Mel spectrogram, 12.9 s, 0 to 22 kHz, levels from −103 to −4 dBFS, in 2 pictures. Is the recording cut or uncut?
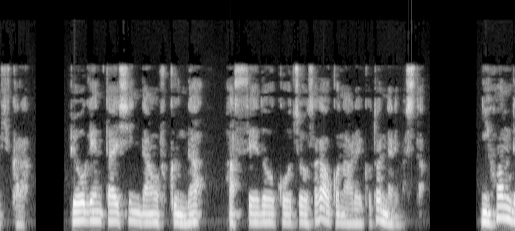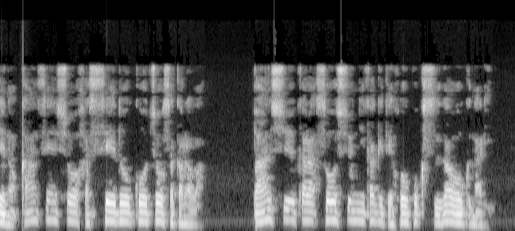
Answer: cut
